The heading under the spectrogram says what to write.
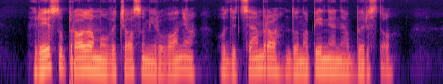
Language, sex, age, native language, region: Slovenian, male, 12-17, Slovenian, Drava region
